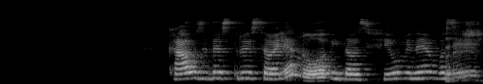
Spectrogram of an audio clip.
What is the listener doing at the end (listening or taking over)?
taking over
